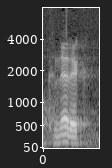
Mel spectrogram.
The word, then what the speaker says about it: Kinetic: Okay, so this work that we call Kinetic, it's meant to rhyme with some of Nate Foster's work, frenetic and pyretic and so forth, but the name Kinetic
